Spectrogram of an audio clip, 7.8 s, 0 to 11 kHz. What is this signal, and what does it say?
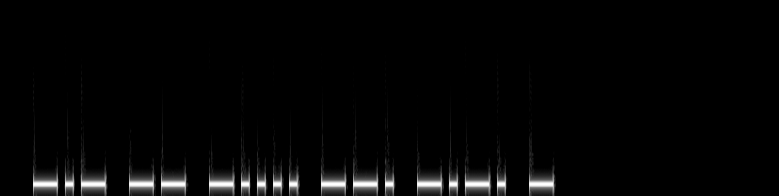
Morse code, heard as a keyed tone, about 15 wpm, 700 Hz. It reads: KM6GCT
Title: USA Call Signs - 6 Characters - Repeated 2x - 15wpm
